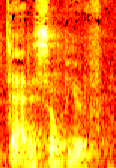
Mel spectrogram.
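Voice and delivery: softly, in quiet wonder; hushed awe. Real, not acted. Repeated in awe, softer.

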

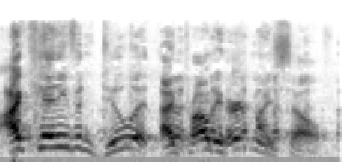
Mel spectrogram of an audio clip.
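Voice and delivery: high, loud mock child's complaint; struggling little girl. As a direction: wail like a kid tangled up. Voices daughter tangled in her shirt.

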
